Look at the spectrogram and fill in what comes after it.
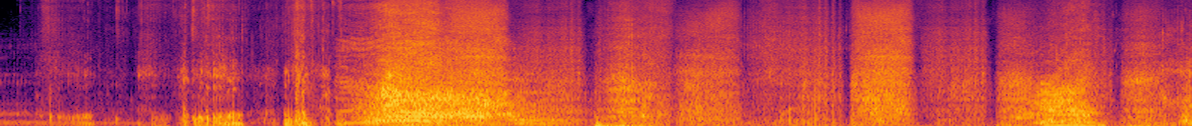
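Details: An Asiatic black bear in the wild in Vietnam gives harsh, rasping roars in loud bursts, with quieter grunts between them.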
